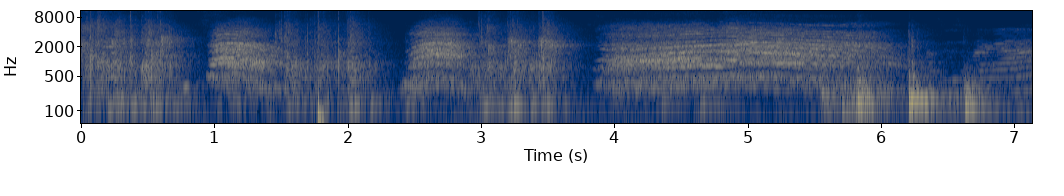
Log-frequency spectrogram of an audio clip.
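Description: A classroom group of children performs a rhythmic clapping chant together, loud bursts of shouted voices and claps in quick patterned sections, with a thud partway through.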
